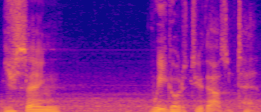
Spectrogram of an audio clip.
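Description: An actor playing a skeptical, practical action hero in a cinematic video game, speaking in a casual, understated way with a gravelly voice. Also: male voice, fairly low pitch, normal speed, natural voice. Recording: clear ambient noise behind the voice.

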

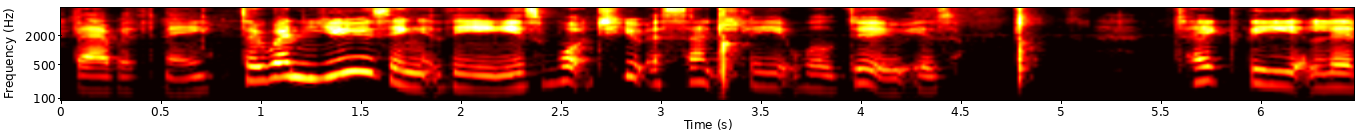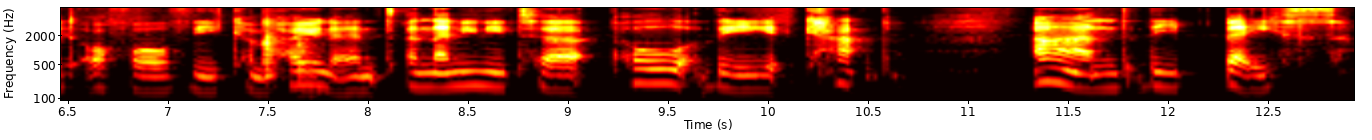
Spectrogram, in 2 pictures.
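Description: A woman in her thirties speaks in a somewhat low voice, a little hoarse from a cold. She chats eagerly and directly to her viewers, as if sitting across from them in a bright room at home. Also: expressive, slow pace, background noise. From England. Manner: chatty, enthusiastic, talks to viewers directly. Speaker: beauty vlogger. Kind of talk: casual product review.

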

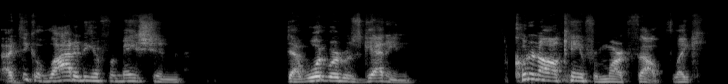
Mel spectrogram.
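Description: Husky, animated man questioning his co-host. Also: on the high side, a little slow. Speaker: podcast co-host. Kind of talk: conversational history discussion.

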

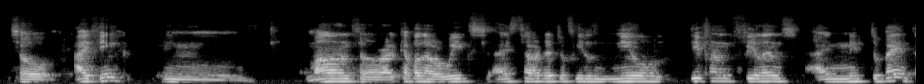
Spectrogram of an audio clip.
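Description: A man's voice: mid-range voice, poor audio. A man in his thirties, a digital painter on a video call panel, speaking earnestly and reflectively with nonnative phrasing. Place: home room with bookshelves.

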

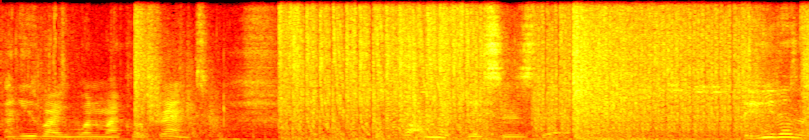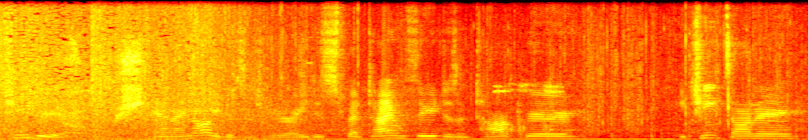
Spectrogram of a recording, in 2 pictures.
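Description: A man's voice: on the high side, unhurried, pauses often, heavy background noise. A young man telling a casual personal story as co-host of a gaming video, with slangy, swearing talk. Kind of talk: casual story time over gameplay. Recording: loud music and gunfire over voice. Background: loud music and game gunfire.

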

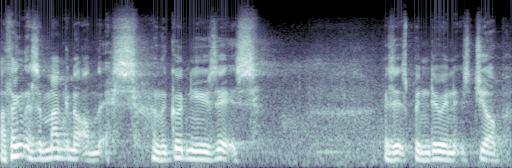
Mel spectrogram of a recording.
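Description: Bloke talking to himself fixing an old car, middle-pitched voice, roomy garage echo, bit of hiss. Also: male voice, moderate pace. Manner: chatty, relaxed, talks to himself while working. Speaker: classic car restoration vlogger. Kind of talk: casual workshop vlog. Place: garage or barn workshop.

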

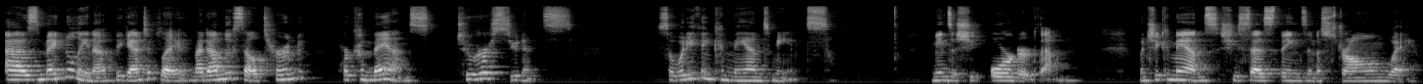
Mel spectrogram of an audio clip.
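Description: A woman's voice: on the low side, unhurried. A woman, reading a picture book aloud and putting questions to children in a teacherly way. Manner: expressive, teacherly. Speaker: read-aloud storyteller. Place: kitchen or dining area at home, indoors. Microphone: laptop or webcam at arm's length. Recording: roomy home webcam sound.

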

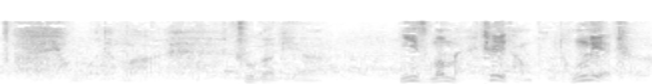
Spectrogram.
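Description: An actor playing a young, pampered, grumbling junior police detective in a Chinese radio drama, with a husky voice. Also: male voice, mid-range voice, big pitch swings, a little fast, sharp tone, highs cut off. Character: young male police detective, spoiled, complaining junior partner.

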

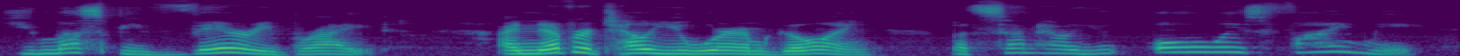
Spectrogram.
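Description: A woman in her forties reading and explaining a story to children in an animated, questioning way from a small airlock. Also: on the high side, normal speed, breathy edge, no room sound. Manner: animated, expressive, addresses young listeners with questions. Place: small cramped metal space station airlock.

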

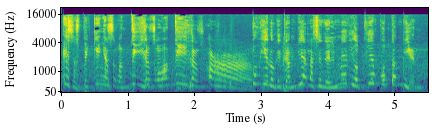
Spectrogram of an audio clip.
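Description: An actor voicing a cocky, animated young male football player in a cartoon. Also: very high-pitched, moderate pace, creaky, over music, heavily acted. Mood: indignant. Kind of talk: cartoon dubbing.

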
